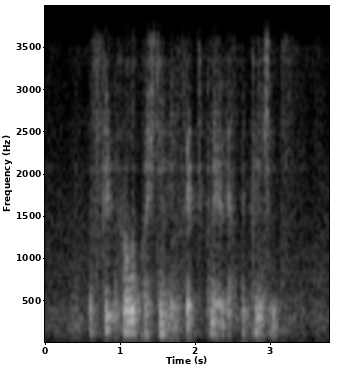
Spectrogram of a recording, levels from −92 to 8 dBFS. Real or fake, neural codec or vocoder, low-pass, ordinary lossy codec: fake; codec, 44.1 kHz, 0.9 kbps, DAC; 3.6 kHz; Opus, 32 kbps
